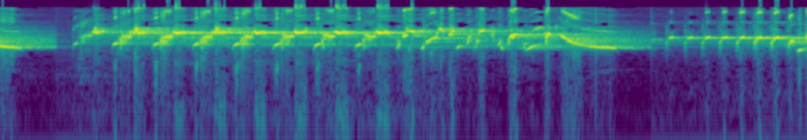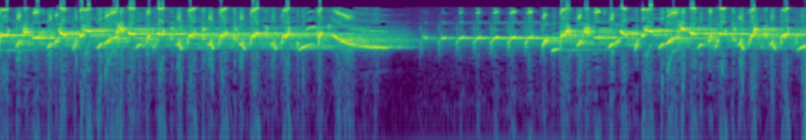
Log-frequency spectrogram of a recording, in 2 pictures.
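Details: Singing European goldfinch delivers three bursts of rapid tinkling twitter, each about three seconds long, mixing quick chirps, buzzy trills and down-slurred notes, separated by brief pauses.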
